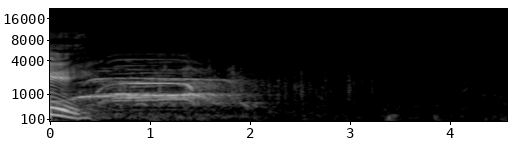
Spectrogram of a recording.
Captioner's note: audience cheers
